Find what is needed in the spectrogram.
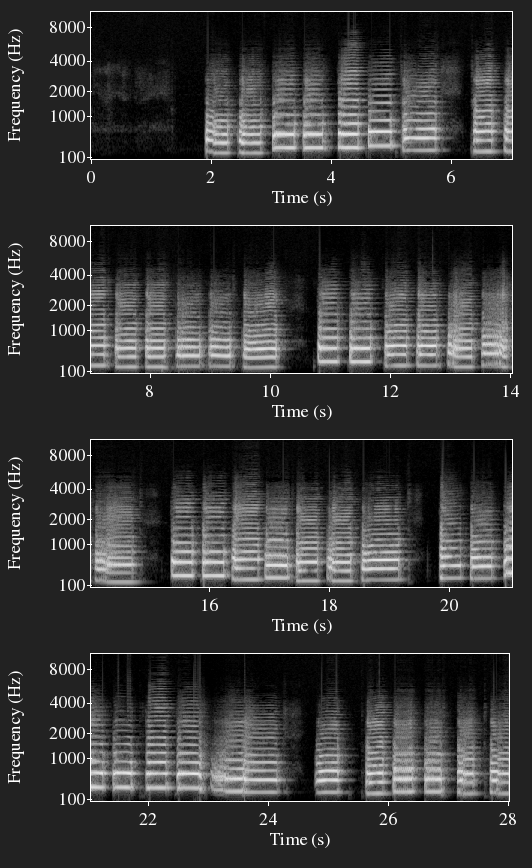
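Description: French horn played solo: loud runs of short, separately tongued notes in the low-middle register, in phrases a few seconds long with short breaks between them. The playing starts about two seconds in.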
